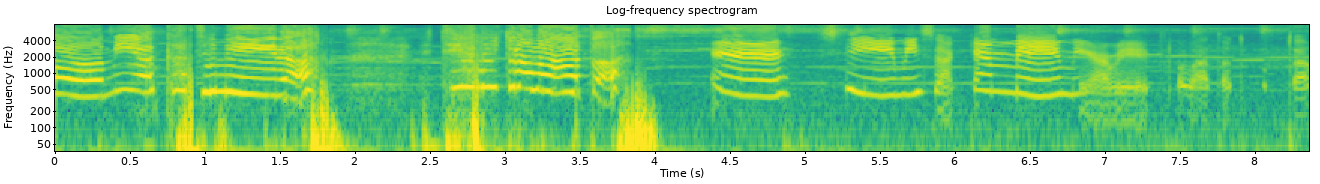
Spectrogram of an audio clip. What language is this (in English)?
Italian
